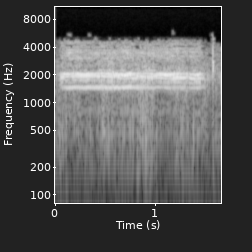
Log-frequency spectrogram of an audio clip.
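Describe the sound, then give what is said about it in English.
An interoffice phone at the Daily Planet in Metropolis buzzes as city editor Mr. Burroughs calls Clark Kent: one long, steady, loud electric drone of about a second and a half, cut off by a brief click. No one speaks. “The following morning, 2,000 miles away in Metropolis, Clark Kent has just entered his office in the Daily Planet when Mr. Burroughs, the city editor, calls him on the interoffice phone.”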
